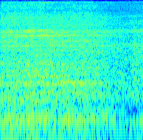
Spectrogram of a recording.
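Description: A vineyard spraying drone flies back to its base on its own, a steady, dense whirring buzz of rotors with a faint hum beneath, continuous and fairly close, no speech.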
